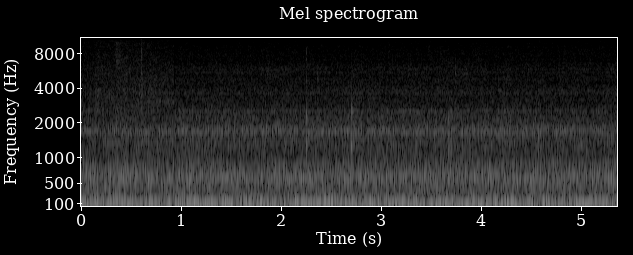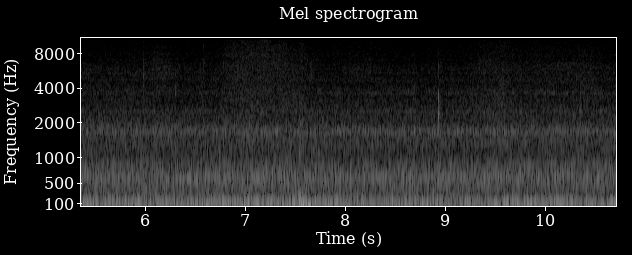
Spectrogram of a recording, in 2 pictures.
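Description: Steady low mechanical hum with a faint, thin high whine, as of a household appliance running, with a few faint light ticks.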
